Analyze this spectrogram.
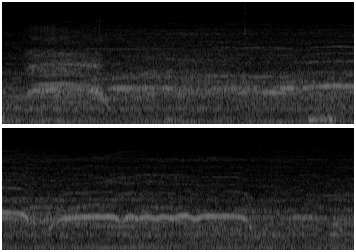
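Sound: audience cheering and shouting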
